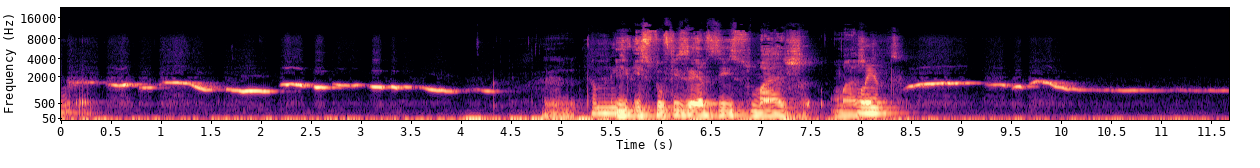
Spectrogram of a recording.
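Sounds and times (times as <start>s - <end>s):
person whistling a slow flowing melody: 0.0s - 4.5s, 8.5s - 11.6s
speech: 5.3s - 8.5s.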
